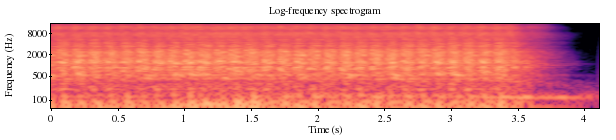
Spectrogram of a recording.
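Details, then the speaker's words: 1984 Honda CB700SC Nighthawk in for carb issues; the gas smells old, and choke was tried. Steady, quick starter cranking that never catches, then stops. No start. "all right folks I'm Not Gonna Keep cranking it too much I don't like to keep cranking I don't see where it's starting and running but like I said that gas does kind of smell a little bit old"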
